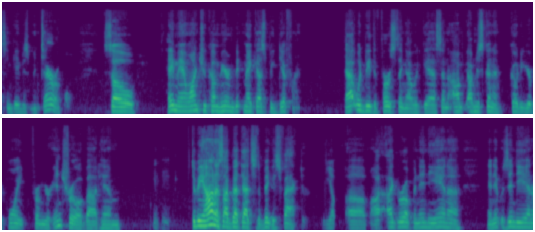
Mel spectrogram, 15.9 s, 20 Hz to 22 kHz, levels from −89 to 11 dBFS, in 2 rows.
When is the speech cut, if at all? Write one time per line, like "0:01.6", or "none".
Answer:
0:10.2
0:13.1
